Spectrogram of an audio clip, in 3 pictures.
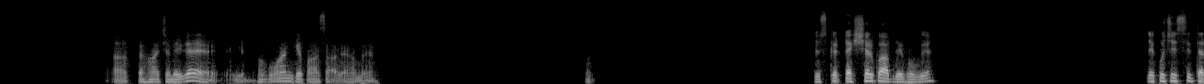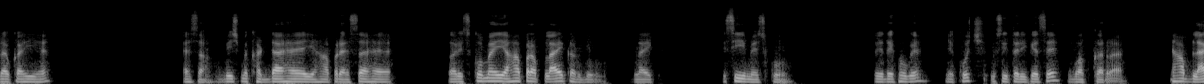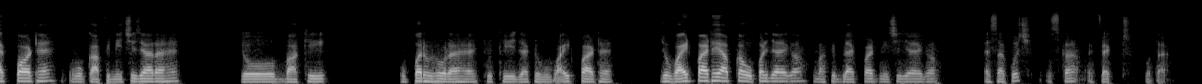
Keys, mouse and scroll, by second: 3.9 click, 5.4 click, 7.0 click, 7.1 click, 8.1 click, 8.3 click, 10.0 click, 12.4-14.3 drag, 16.6 click, 19.2 click, 21.1 alt+click, 24.9 alt+middle click, 26.1 alt+middle click, 26.9 click, 27.5 alt+middle click, 33.0 alt+middle click, 35.6 alt+middle click.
